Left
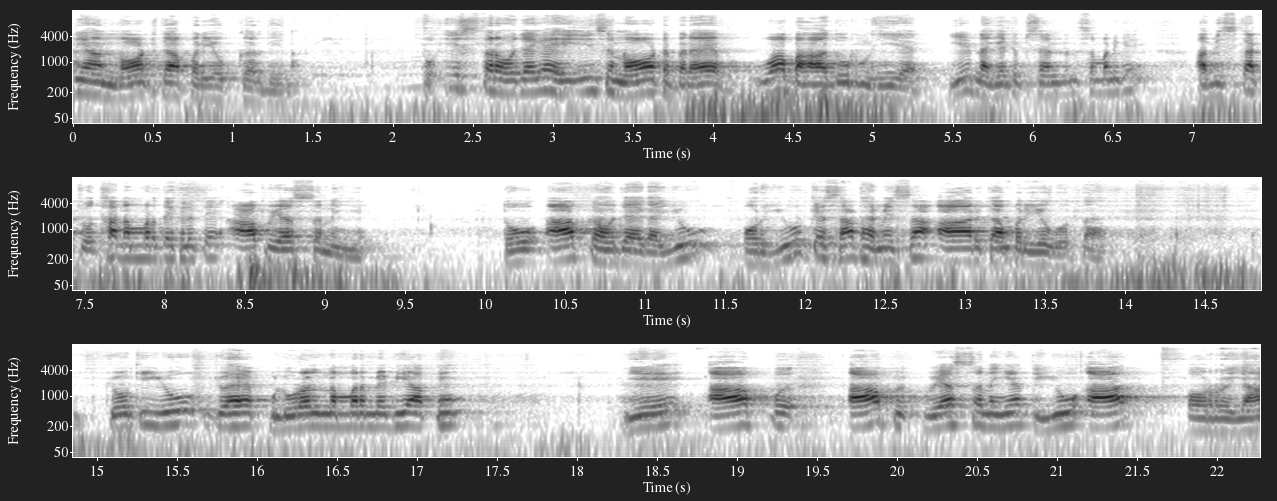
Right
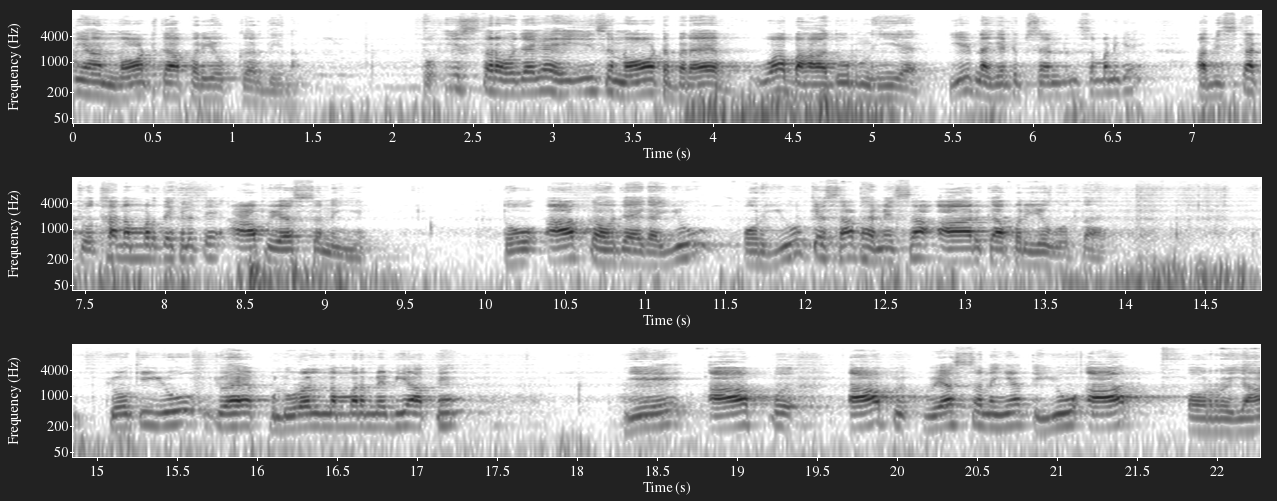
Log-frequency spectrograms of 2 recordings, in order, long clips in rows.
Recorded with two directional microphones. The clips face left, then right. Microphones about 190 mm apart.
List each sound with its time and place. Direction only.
0.0 s a woman's voice: 15° right (ahead or behind)
15.0 s a woman's voice: 10° right (ahead or behind)
18.3 s a woman's voice: 10° right (ahead or behind)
